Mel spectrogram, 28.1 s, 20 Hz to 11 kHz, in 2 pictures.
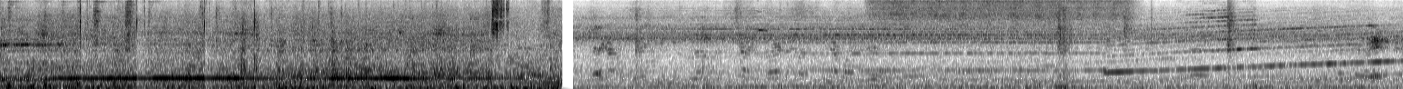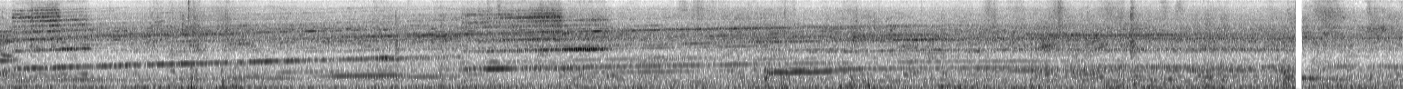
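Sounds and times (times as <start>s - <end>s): train running rumble: 0.0s - 11.6s
train inverter whining: 0.0s - 28.0s.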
